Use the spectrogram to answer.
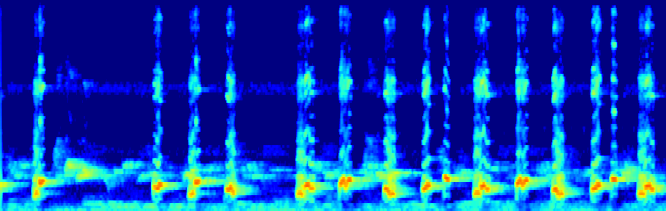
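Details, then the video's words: Lure song of a yellow-vented bulbul in the long 'ropel panjang' style meant to set other bulbuls singing; after a brief pause near the start, quick chortled chirps tumble out in a dense, uneven run. "trucukan gacor ROPEL PANJANG buat pancingan trucukan agar bunyi"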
